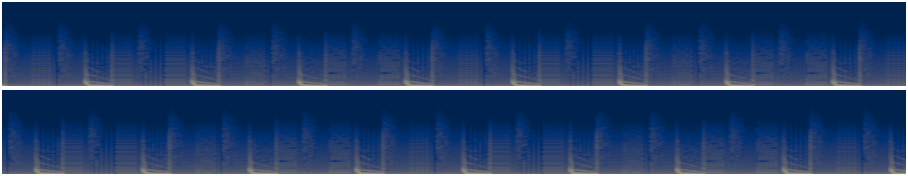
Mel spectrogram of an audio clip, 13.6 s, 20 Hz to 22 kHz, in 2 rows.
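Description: Synthesized electronic music from an Amiga 4 KB intro: a deep kick drum with a falling pitch about every 0.8 seconds, light hi-hat ticks between the kicks, over a steady held chord.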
